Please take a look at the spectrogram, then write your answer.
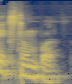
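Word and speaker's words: extempore: एक्सटेम्पो speech, एक्सटेम्पो एक्सटेम्पो बोलते हैं, आर इसमें साइलेंट होता है ना।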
